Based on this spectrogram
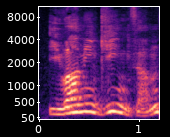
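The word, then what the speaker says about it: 石見銀山: なんですけど漢字は読み方いいわです石見銀山と言います以下の場所から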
